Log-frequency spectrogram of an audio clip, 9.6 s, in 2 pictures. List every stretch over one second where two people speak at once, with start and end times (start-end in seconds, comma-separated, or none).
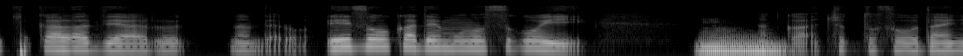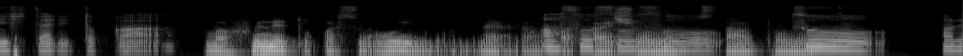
7.5-8.9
